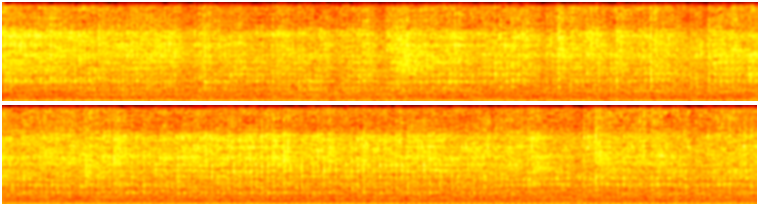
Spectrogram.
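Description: A classic car or tractor engine idles steadily on a hot day with no choke, a loud, constant low rumble that holds even throughout with no revving.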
